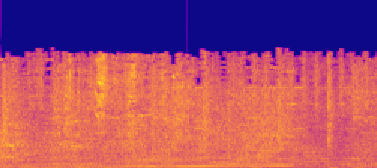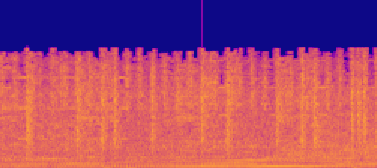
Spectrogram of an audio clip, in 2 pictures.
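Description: Intro music with a heavy regular beat, overlaid with a race-car engine sound effect revving up in pitch, dropping back about two and a half seconds in, then climbing again.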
